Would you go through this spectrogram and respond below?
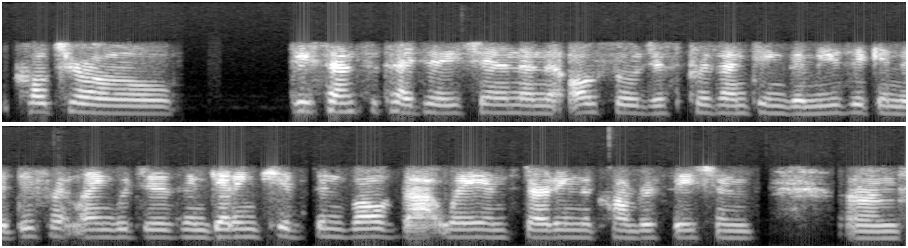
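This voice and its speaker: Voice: mid-range voice, dry recording. A middle-aged musician chatting casually as a guest in a radio interview. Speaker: musician guest in a band duo. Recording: distant phone-like radio call.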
